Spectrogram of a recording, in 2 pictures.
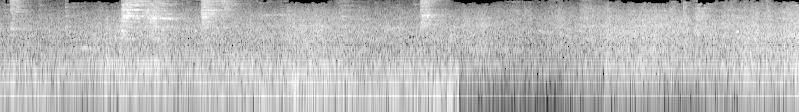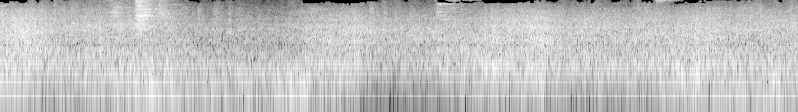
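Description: Double-stack intermodal freight train's well cars rolling past, a steady rumble of steel wheels on the rails with a couple of brief, high wheel squeals. The deepest part of the rumble drops away suddenly about four and a half seconds in.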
